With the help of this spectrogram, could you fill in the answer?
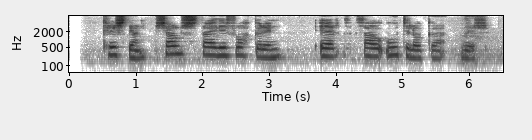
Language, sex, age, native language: Icelandic, female, 13, Icelandic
